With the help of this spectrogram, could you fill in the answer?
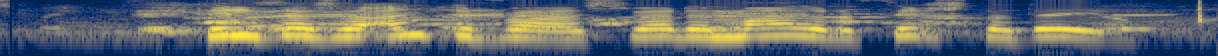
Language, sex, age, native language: Icelandic, male, 13, Icelandic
